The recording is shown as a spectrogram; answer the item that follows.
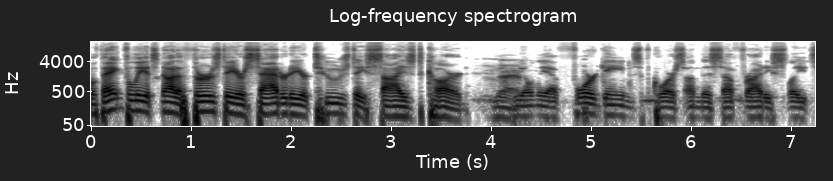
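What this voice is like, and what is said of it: Hoarse, strained, worn-out voice. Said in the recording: “he sounded like shit. And boy, do I sound like it right now as well, battling through some throat issues today. The voice is just shot”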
